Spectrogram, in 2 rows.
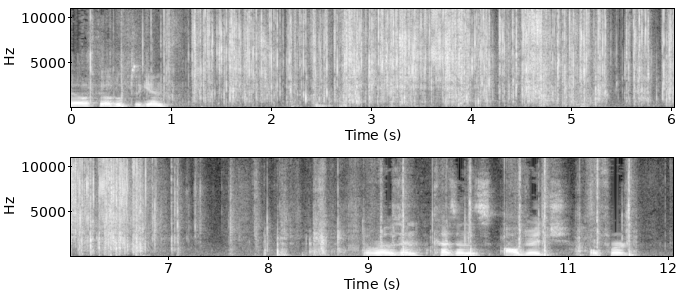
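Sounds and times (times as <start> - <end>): plastic wrapper crinkling: 0.0 - 8.1.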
